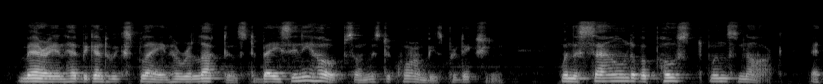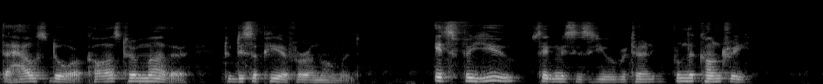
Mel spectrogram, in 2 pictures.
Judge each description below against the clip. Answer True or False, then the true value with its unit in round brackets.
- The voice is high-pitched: False (135 Hz)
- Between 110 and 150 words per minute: False (160 wpm)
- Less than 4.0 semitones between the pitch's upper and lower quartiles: True (2.8 semitones)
